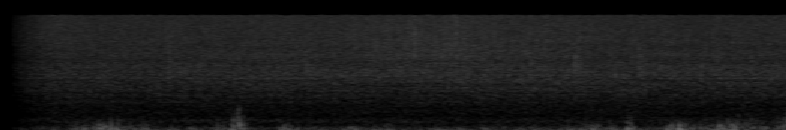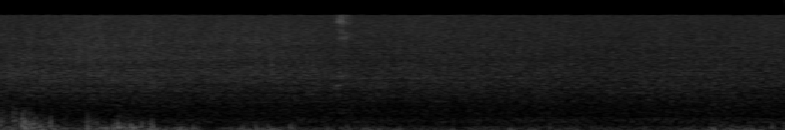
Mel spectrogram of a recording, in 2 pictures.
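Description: Wind buffeting a phone's microphone in irregular low gusts over a steady outdoor hiss; the rumble eases off in the last few seconds.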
